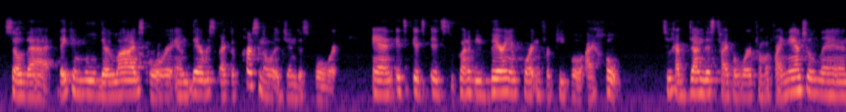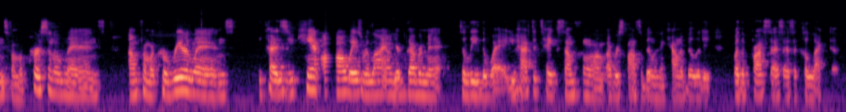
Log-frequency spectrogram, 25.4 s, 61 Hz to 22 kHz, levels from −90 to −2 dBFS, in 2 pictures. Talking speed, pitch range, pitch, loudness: 175 wpm, 150-180 Hz, 160 Hz, -28 LUFS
